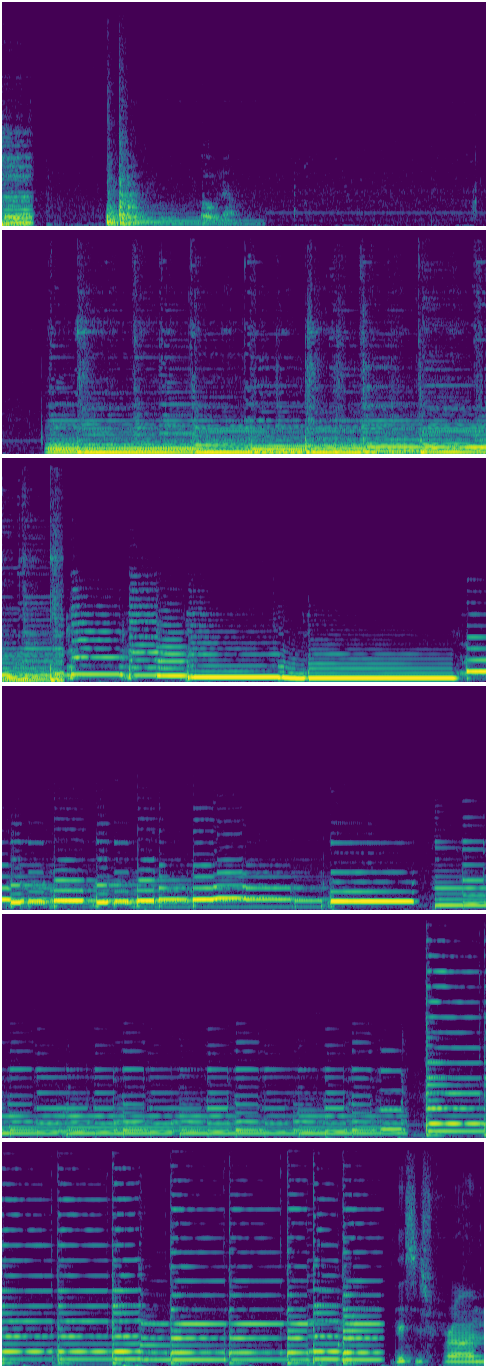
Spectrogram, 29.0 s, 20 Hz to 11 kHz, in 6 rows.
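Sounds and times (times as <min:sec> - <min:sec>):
guitar background music: 0:00.0 - 0:00.4, 0:01.1 - 0:02.6, 0:05.2 - 0:28.1.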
